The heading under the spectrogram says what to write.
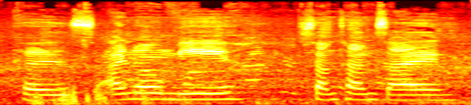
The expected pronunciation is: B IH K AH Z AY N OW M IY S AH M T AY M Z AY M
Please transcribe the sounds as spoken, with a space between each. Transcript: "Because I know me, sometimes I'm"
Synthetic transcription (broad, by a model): K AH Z AY N OW M IY S AH M T AY M Z AY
